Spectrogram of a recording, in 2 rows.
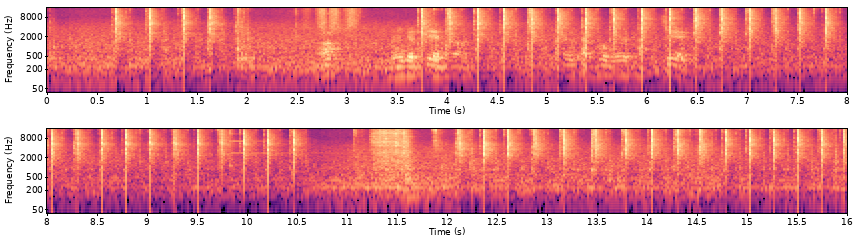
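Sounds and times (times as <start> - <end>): typewriter keys clacking: 12.1 - 16.0.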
